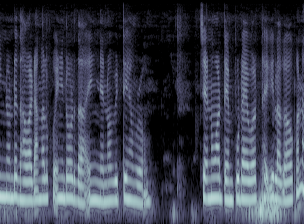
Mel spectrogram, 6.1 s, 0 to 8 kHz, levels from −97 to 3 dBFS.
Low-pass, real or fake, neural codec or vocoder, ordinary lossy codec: none; real; none; none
